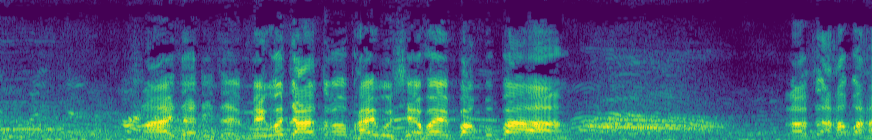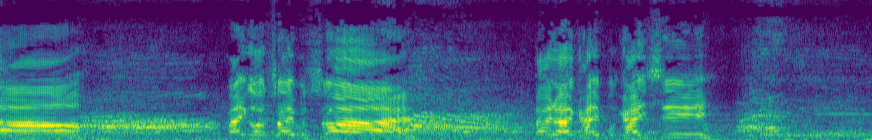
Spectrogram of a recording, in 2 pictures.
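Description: A group of women shout and cheer together close by.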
